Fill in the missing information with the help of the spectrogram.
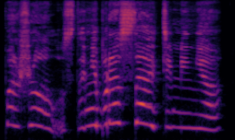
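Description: A woman voicing a spoiled, willful little girl who whines and pleads in a high, swooping voice. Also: big pitch swings, normal speed, darkish tone. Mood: pleading. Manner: whiny and pleading.

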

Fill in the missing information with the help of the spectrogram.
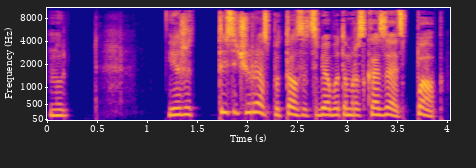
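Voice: mid-range voice, fast, mellow, no echo, clean studio sound, close to an everyday voice. A reader voicing an embarrassed young boy who blurts out his excuses in an audiobook. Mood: flustered. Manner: blurting, defensive. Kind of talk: audiobook reading.

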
